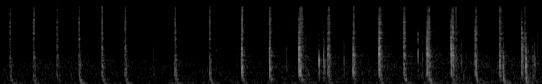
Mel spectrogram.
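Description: Straight Tracker knife chopping into a sycamore hearth board: a quick run of short, sharp wooden knocks, about four a second, growing louder after about two seconds. These are small chop cuts squaring off the bow drill hearth.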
